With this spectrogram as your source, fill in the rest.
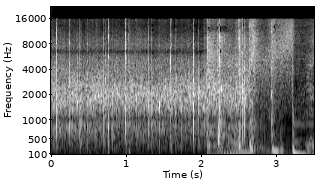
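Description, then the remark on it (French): An audience at the close of the Assises de l'immobilier de Metz 2021 applauds, many hands clapping in a dense, steady patter for about two seconds before the clapping thins out beneath a low, sustained humming tone. “Sous vos applaudissements, merci.”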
